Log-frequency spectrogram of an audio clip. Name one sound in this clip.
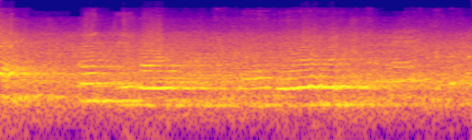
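A young woman speaks with animation through a microphone and loudspeakers.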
